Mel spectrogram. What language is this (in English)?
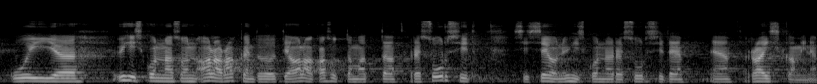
Estonian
